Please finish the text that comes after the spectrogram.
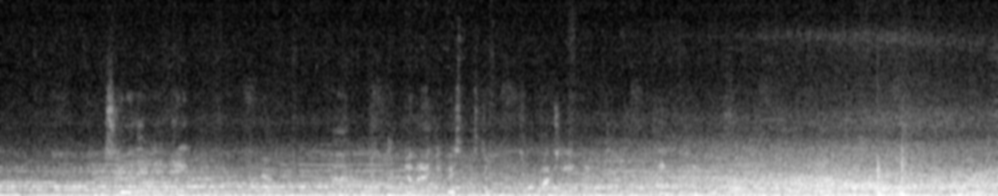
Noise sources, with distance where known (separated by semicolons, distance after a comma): person or small group talking, near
